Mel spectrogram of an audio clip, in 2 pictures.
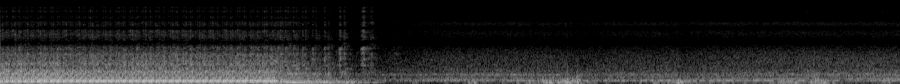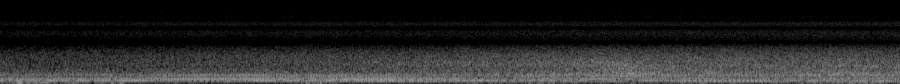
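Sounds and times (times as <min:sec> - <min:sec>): car engine idling drone: 0:00.0 - 0:04.1, 0:08.4 - 0:18.0.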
